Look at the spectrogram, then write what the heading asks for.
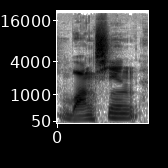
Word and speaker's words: Wang Xin: So here it is on screen, and that is pronounced Wang Xin.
